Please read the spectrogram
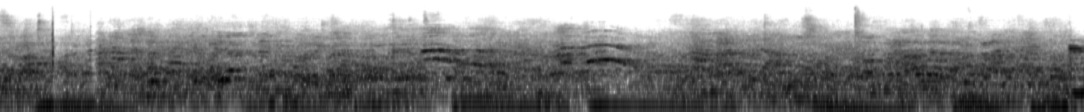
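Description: Mixed voices talking and calling out in a large, echoing room, over music with held bass notes that step from one pitch to the next.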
